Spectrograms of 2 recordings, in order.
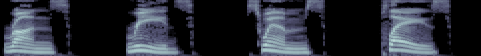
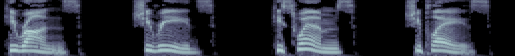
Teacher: feel your throat. It vibrates slightly for that Z sound.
